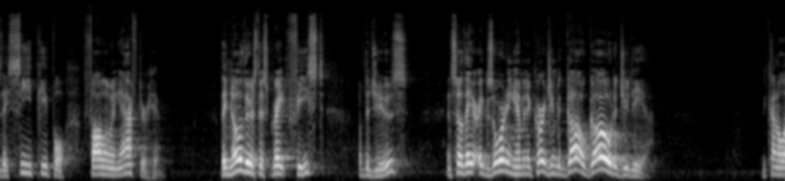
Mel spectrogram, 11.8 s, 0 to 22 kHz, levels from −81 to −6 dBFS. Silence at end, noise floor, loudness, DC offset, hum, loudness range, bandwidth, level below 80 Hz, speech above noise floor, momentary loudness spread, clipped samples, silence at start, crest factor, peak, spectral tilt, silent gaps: 0 s; -69 dBFS; -23 LUFS; under 0.1%; none; 7 LU; 16.5 kHz; -76 dBFS; 47 dB; 20 LU; under 0.1%; 0 s; 20 dB; -4 dBFS; -5 dB/octave; none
